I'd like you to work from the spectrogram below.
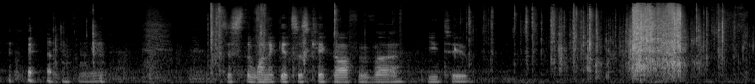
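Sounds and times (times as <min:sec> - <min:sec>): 
speech: 0:00.5 - 0:01.6, 0:02.3 - 0:04.9
thin tracing paper crinkling as it's handled: 0:04.6 - 0:07.5.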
